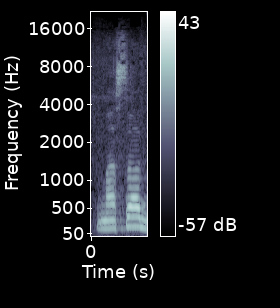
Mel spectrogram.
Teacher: এখানে দমসাল্লে দাল সাকিন হয়ে যাবে, দাল হলো কলকলার হরফ, তাই ওর সাথে টক্কর খাবে।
